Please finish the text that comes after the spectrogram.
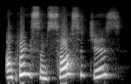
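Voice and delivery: high eager dragon asking. A narrator's reading. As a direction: beg eagerly like a keen child. Dragon offers food.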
